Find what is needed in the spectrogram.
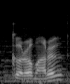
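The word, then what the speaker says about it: Koromaru: Please pronounce it for me. Koramaru. Kumaru.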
